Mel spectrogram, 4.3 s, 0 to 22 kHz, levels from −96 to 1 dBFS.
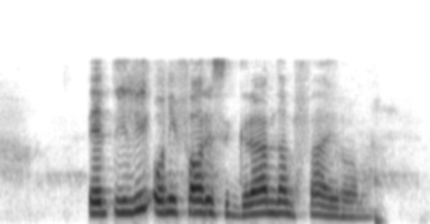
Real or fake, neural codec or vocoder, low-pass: fake; codec, 16 kHz, 1.1 kbps, Voila-Tokenizer; 7.2 kHz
